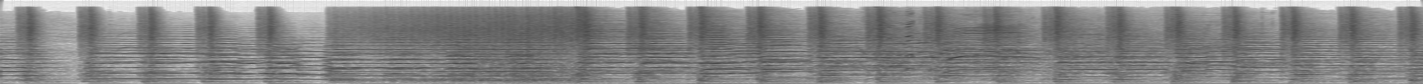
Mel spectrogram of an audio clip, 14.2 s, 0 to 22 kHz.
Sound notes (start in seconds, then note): 8.5 cheering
